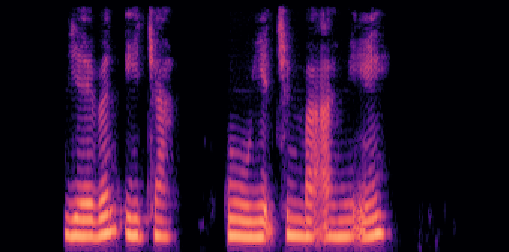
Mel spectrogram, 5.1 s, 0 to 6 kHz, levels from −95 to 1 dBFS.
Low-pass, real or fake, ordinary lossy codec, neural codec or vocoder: 5.4 kHz; fake; AAC, 48 kbps; codec, 16 kHz, 4.8 kbps, FACodec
